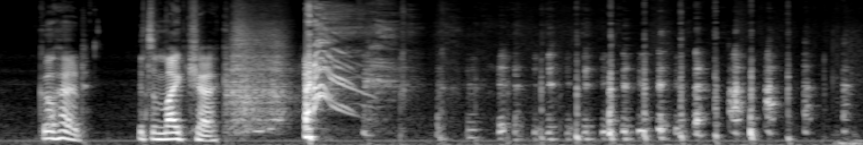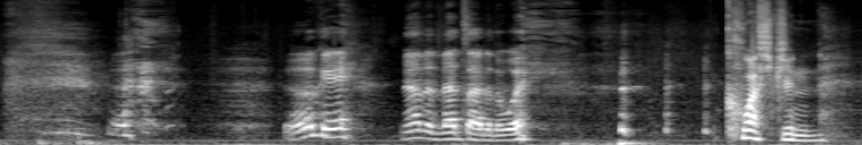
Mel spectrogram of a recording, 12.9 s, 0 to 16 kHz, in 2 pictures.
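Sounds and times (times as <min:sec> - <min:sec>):
speech: 0:00.4 - 0:02.6, 0:08.8 - 0:10.6, 0:12.1 - 0:12.8
person blowing nose hard: 0:01.8 - 0:02.3
person laughing rhythmically: 0:02.2 - 0:07.9, 0:10.5 - 0:12.0.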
